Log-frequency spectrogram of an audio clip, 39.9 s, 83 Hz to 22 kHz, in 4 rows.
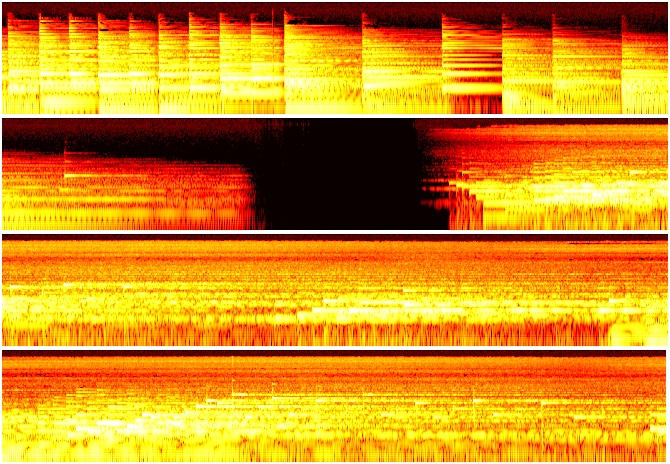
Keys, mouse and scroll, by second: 3.9 alt+click, 6.5 alt+right click, 6.8 alt+click, 14.0 scroll up 1, 17.8 click, 18.9 s, 19.1 click, 20.8 alt+click, 21.1 scroll down 1, 31.9 scroll up 1, 32.1 scroll down 1, 38.3 scroll up 1, 38.8 shift+click, 39.0 scroll down 1, 39.5 scroll up 1.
